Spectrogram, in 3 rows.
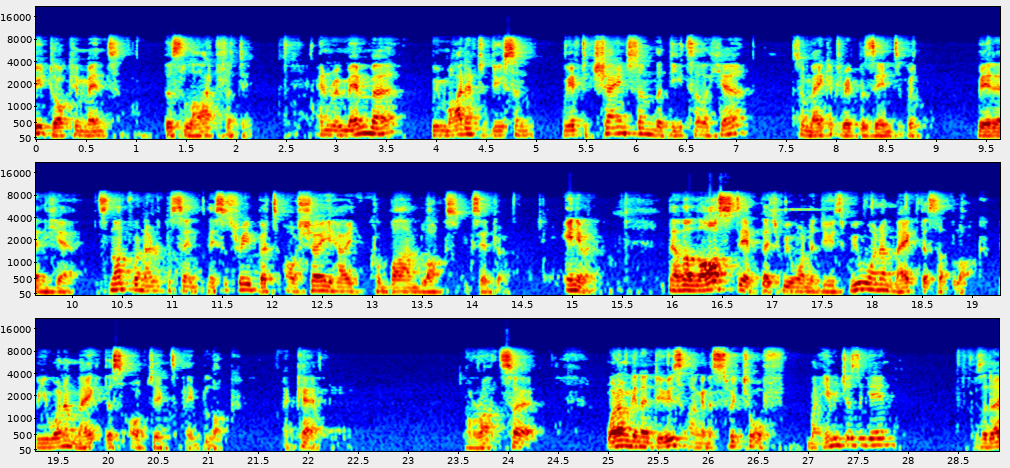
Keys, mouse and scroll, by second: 0.8 Escape, 1.4 middle click, 2.0-2.5 scroll, 2.7 middle click, 3.0 middle click, 3.1 middle click, 3.5 middle click, 3.6 middle click, 3.8 middle click, 4.3 middle click, 5.3 middle click, 6.6 middle click, 6.6 middle click, 6.9 middle click, 7.5 middle click, 7.7 middle click, 9.1 middle click, 9.2 middle click, 11.4 middle click, 13.9 middle click, 14.0 middle click, 14.1 middle click, 14.1 middle click, 14.3 Escape, 14.7 middle click, 14.8 scroll, 14.9 middle click, 15.5 middle click, 16.4 middle click, 16.5 middle click, 17.1 middle click, 17.1 middle click, 17.7 Escape, 18.0 click, 18.5 click, 18.8 Escape, 19.3 middle click, 19.4 middle click, 21.0 middle click, 21.1 middle click, 21.1 middle click, 22.1 middle click, 22.8-24.0 scroll, 24.2 scroll, 24.5 Escape, 25.2 middle click, 25.2 click, 25.7 click, 26.8 Escape, 28.6 click.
